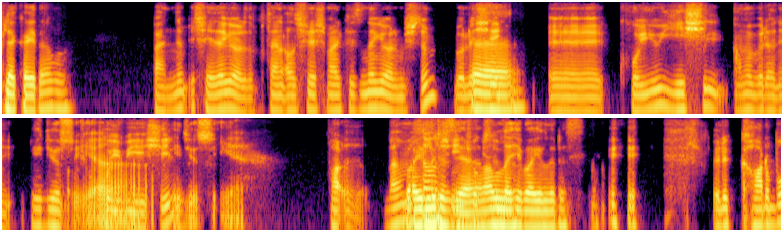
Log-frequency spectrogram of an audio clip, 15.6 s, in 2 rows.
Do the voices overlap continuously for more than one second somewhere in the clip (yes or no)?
yes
